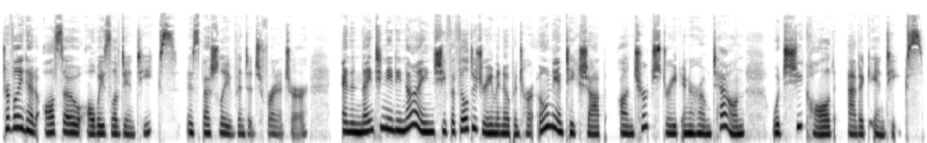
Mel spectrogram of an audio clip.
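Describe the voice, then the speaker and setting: A woman with an American accent and a creaky voice, telling true crime stories conversationally as a podcast host. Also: medium pitch, lively intonation, normal speed, no echo, studio quality. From United States. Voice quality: creaky vocal fry. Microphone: close podcast microphone in a dry room.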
